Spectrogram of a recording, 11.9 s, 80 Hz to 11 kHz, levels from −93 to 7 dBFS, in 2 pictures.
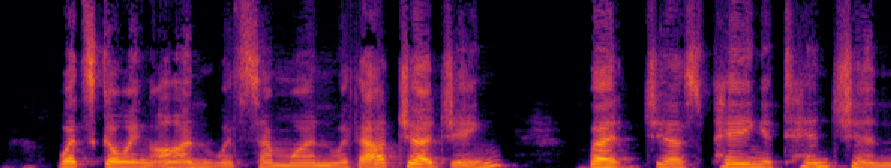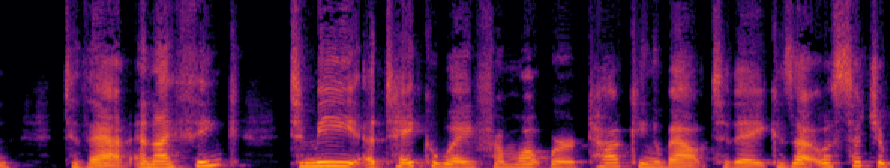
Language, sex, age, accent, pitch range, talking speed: English, female, 50-69, American, 175-225 Hz, 155 wpm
